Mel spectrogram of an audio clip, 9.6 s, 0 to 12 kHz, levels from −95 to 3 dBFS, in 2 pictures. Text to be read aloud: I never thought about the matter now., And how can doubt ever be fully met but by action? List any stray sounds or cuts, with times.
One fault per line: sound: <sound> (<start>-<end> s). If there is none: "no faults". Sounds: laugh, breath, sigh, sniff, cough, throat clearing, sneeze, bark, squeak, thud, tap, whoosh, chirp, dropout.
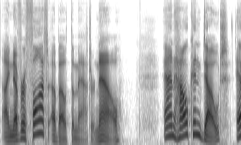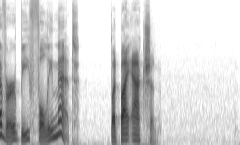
no faults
